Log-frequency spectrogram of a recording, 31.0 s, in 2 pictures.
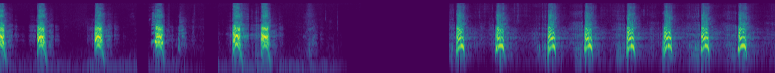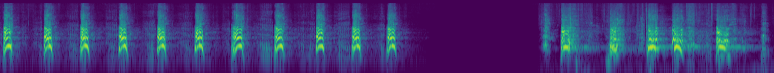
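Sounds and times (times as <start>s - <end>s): dog barking: 0.0s - 1.1s, 1.8s - 2.3s, 3.0s - 3.8s, 4.6s - 5.6s, 9.0s - 23.6s, 26.3s - 30.9s.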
